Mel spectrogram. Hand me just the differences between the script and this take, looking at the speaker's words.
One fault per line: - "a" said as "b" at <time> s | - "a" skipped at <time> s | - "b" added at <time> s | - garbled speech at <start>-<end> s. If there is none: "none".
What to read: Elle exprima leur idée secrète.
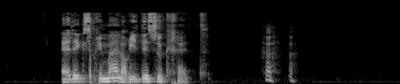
none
